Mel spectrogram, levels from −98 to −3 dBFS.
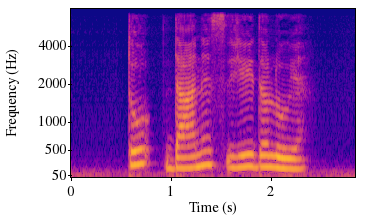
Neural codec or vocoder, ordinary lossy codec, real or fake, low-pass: codec, 16 kHz, 0.4 kbps, LongCat-Audio-Codec; none; fake; 7.2 kHz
